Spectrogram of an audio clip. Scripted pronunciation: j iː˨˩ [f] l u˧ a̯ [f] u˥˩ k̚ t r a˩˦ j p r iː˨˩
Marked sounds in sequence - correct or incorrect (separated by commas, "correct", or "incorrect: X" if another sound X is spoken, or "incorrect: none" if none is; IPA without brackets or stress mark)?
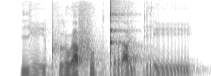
incorrect: pʰ, correct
